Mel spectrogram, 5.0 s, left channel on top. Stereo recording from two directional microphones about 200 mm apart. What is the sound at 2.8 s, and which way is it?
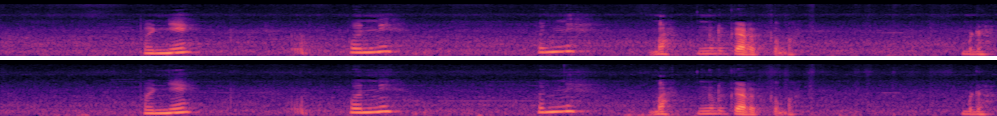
A woman's voice, 20° right (ahead or behind).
